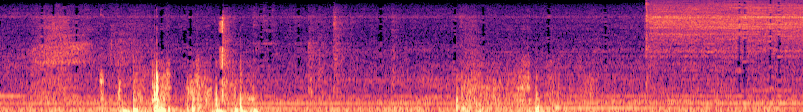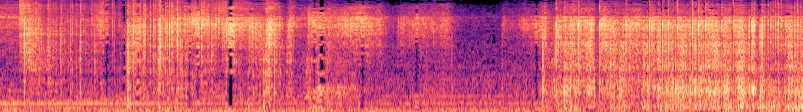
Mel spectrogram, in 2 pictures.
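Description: TIG welding arc on aluminium plate: a crackling hiss that starts about five seconds in, breaks off briefly near ten seconds and comes back louder, over a steady low hum. The torch's tungsten tip is burned away. A few knocks of handling come early on.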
